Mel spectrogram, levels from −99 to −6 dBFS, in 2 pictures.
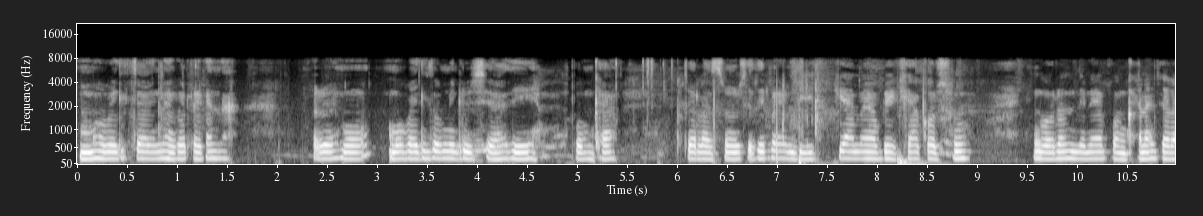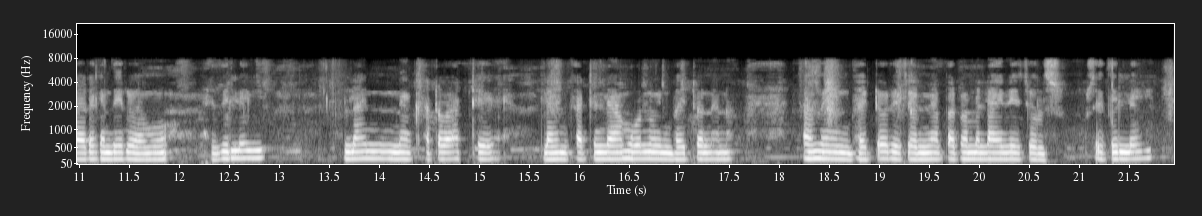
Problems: constant background noise, continuous background conversations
